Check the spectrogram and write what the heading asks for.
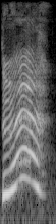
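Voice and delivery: high startled cry, loud; startled yelp. Acted. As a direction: jump with fright. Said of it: "it's a startled noise".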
